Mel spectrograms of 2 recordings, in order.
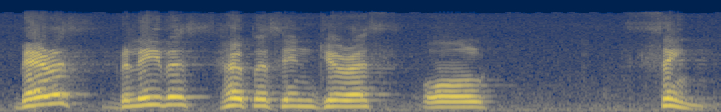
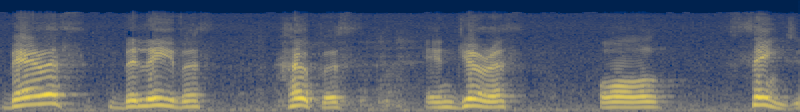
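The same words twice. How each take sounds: First: Each verb weighed out slowly; emphasis on BEARETH. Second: "beareth" ringing out, the others settling; emphasis on BEARETH. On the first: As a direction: lean into each verb, starting strong on "Beareth". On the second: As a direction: point at each word, first one loudest. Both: Shown as a demonstration. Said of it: "I want you to notice here".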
